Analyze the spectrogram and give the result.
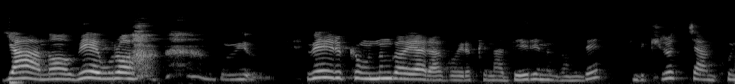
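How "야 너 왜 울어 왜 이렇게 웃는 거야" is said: loud mock scolding, like an upset mother; 꾸짖는 어머니. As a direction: scold loudly, voice raised. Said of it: "우리 어머님이었으면". (큰 소리로 야단치는 엄마 흉내)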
